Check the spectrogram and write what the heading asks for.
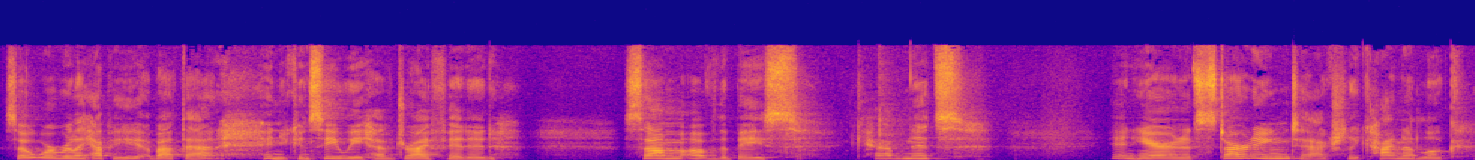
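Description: This homestead vlogger is a middle-aged woman with a medium-pitched voice that barely moves in pitch, speaking at normal speed. She casually walks viewers through her kitchen renovation indoors, pointing at things and filling gaps with frequent ums. The clip comes from a handheld phone at arm's length.

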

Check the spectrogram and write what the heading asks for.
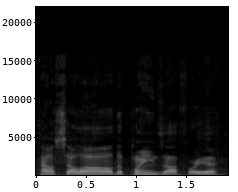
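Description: A son holds a camera outdoors at a small airfield, filming his father for a video while chatting, teasing and narrating casually. His medium-pitched, slightly mellow voice stays steady at normal speed, and there is a little hiss or hum.

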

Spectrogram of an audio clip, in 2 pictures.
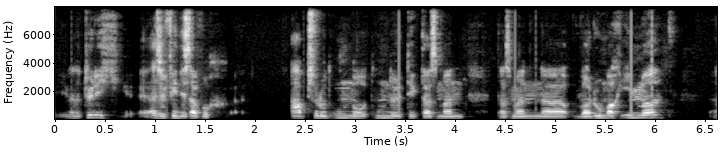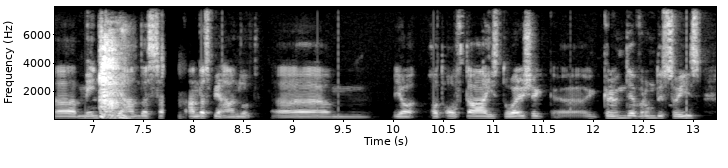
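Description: A man's voice: medium pitch, steady tone, normal speed. A man in his forties with an Austrian accent, a coach and teacher, talking thoughtfully on a video call from his home, with many fillers and restarts. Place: home room with bookshelves. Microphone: webcam on video call.

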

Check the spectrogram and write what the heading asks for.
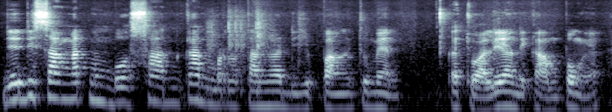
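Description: A young man from Indonesia, telling a story in a casual vlog, slangy and animated, acting out the people in it. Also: on the high side, fairly quick, a little hiss or hum. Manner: slangy, animated, acts out quoted dialogue. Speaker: vlogger.

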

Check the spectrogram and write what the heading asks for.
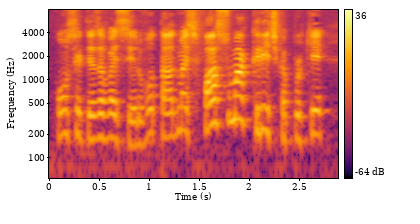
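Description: This YouTube manga channel host is a Brazilian man with a Brazilian Portuguese accent, and his vlog delivery is chatty and casual. He sounds animated, fast and fairly bright, voicing viewers' questions in a higher pitch.

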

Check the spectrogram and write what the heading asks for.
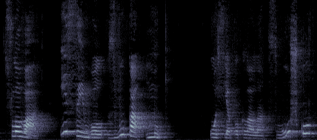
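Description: A woman kindergarten teacher with a Ukrainian accent, speaking slowly and clearly, drawing out sounds and repeating words for the children to echo. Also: a little high, a little mellow. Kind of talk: slow, clearly articulated lesson for small children.

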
